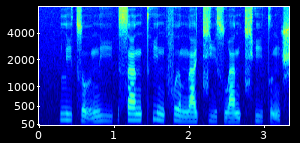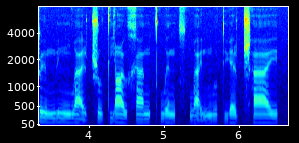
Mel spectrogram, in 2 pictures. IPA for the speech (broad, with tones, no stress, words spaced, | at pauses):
li˥˨t͡so̰˨˩ʊ̯n̪i˥˨ | sa˦nt̪ʰi˥˨nfɤ˥˨n̪ä˨˦ t͡ɕi˥˨swa˨˦n t͡ɕʰi˥˨t̪ʊ̰˨˩ŋʂɻ̩˥˨ my˥˨nn̪wa̰˨˩ɪ̯ʈ͡ʂu˥˨ t̪jɑ˥˨ʊ̯xa˦n t̪ʰwə˥˨nt͡sʰwa̰˨˩ɪ̯ mu˦t̪ɥɛ˥˨ ʈ͡ʂʰa˦ɪ̯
